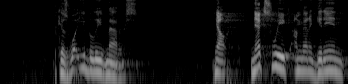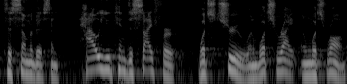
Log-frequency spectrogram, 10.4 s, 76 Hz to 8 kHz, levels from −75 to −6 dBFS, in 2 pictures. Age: 40-59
